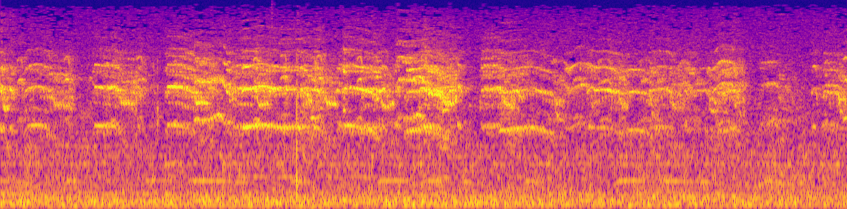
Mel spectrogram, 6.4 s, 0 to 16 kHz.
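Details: Common terns in spring 2018 at the Hula Nature Reserve, Israel, calling noisily in courtship while claiming favoured nesting sites on islands built for them. Harsh, grating calls with ringing overtones come in quick, irregular bursts over a steady low rumble.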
